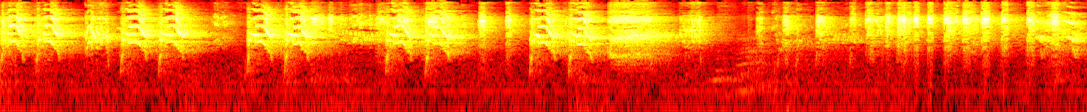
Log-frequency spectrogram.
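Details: Budgies chirping continuously, a dense stream of high, scratchy squawks and chatter with brief dips, a constant low hum behind.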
